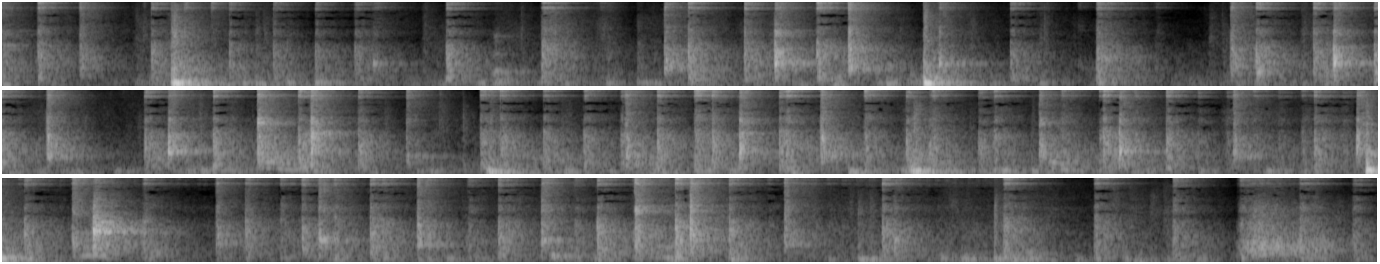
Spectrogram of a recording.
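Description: Table tennis rally: the plastic ball clicking off rubber-faced bats and bouncing on the table in quick, continuous alternation, a chopper defending against topspin attacks with a bat faced in Yasaka Rakza XX rubber. A few heavier knocks stand out among the clicks.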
